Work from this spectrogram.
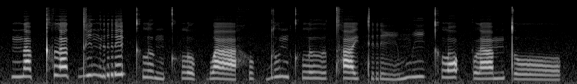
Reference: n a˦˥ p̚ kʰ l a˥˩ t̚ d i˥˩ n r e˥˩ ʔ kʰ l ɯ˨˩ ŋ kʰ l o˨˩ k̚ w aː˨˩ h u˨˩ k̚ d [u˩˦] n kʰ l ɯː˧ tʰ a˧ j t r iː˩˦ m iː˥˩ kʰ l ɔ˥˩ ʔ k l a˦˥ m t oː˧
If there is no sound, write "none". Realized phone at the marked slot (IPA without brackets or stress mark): u˥˩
